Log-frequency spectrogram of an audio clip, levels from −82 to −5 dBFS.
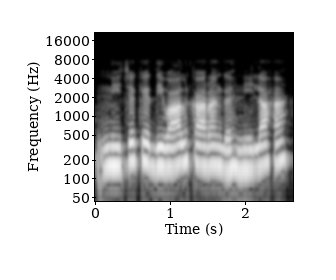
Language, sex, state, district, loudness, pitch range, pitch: Hindi, male, Jharkhand, Garhwa, -14 LUFS, 160-180 Hz, 170 Hz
